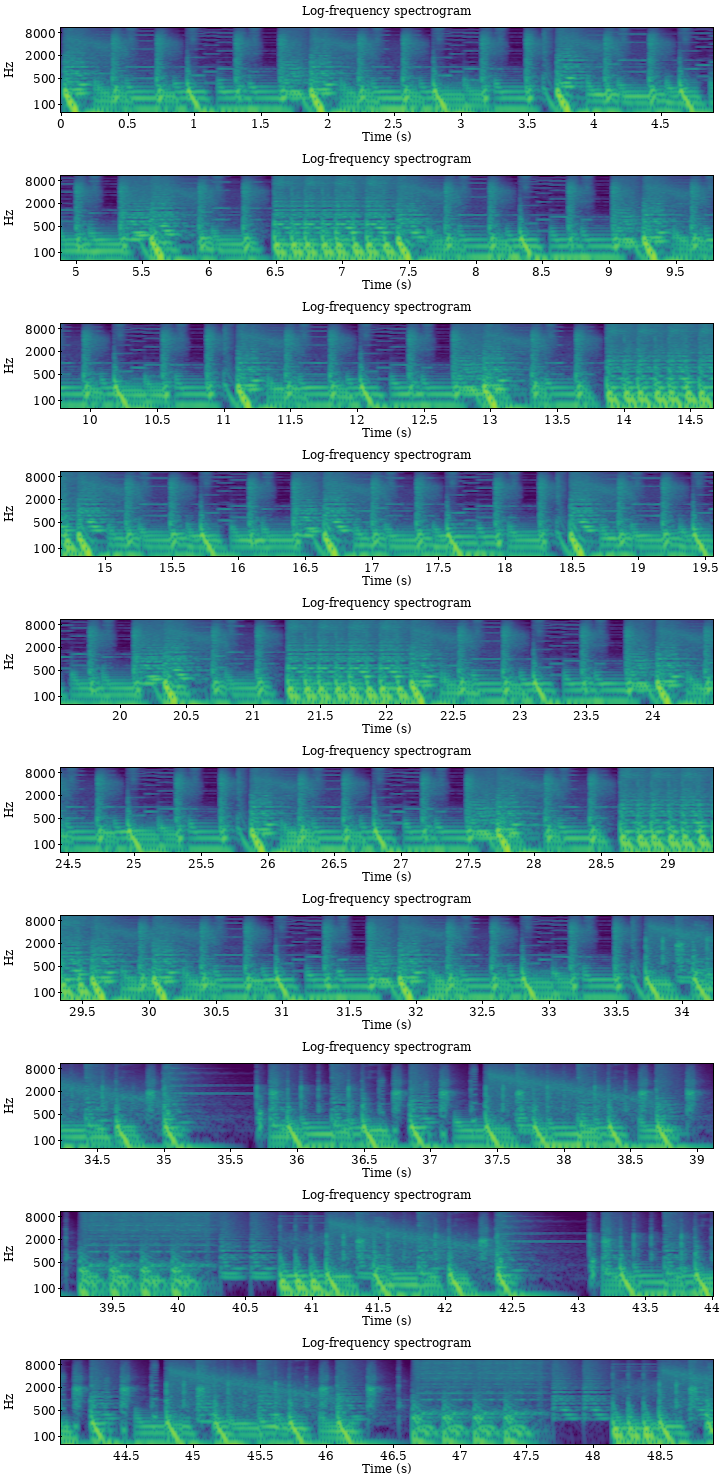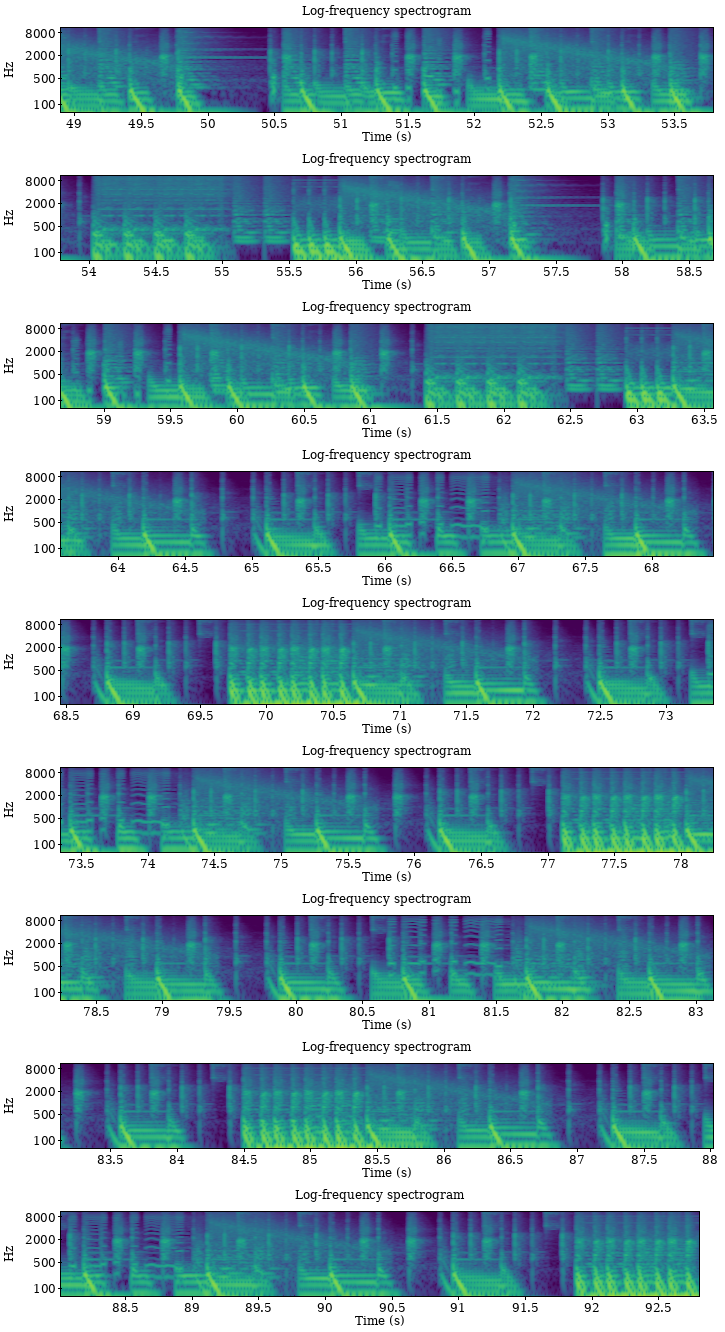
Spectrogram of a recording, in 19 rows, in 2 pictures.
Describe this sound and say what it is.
Un Poco de Chile 130 bpm
I created these perfect loops using my Yamaha PSR463 Synthesizer, my ZoomR8 portable Studio, and Audacity.
loops, beats, drums, dubstep, rock, groove, guitar, loop, bass, synthesizer, pop, music, bpm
